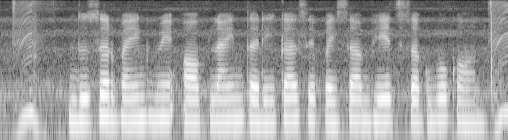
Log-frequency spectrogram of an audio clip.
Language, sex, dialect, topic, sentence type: Chhattisgarhi, female, Northern/Bhandar, banking, question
